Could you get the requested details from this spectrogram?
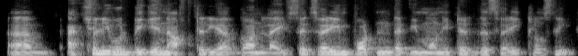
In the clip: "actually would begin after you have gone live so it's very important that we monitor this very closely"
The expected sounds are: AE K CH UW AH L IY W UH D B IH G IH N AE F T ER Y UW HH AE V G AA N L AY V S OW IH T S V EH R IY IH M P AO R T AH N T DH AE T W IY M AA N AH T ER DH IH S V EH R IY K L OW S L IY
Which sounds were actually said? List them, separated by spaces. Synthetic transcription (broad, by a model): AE K CH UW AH L IY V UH D B IH G IH N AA F T ER Y UW HH AE V G AA N L AY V S OW IH T S V EH R IY IH M P AO R T AH N T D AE T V IY M AA N AH T ER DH IH S V EH R IY K L OW S L IY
